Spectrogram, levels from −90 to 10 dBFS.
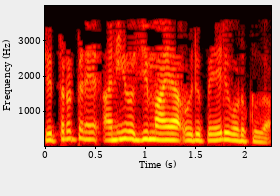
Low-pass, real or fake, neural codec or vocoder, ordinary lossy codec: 3.6 kHz; fake; codec, 16 kHz, 2 kbps, FunCodec, trained on LibriTTS, 25 frames a second; MP3, 16 kbps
